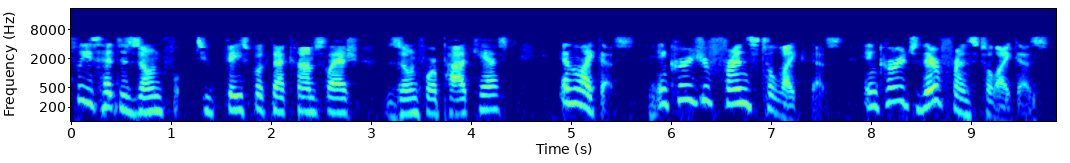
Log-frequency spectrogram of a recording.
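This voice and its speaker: Guy hosting a podcast, jokey casual chat, highish voice, kinda dull lo-fi audio. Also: big pitch swings, unhurried. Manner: joking, tongue-in-cheek. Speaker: podcast host. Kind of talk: casual chat reading out listener shout-outs. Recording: dull lo-fi voice recording.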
